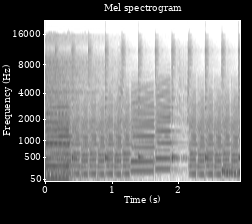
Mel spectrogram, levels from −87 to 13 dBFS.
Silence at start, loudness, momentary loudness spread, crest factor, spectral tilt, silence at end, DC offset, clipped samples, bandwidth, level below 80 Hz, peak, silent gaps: 0 s; -32 LUFS; 8 LU; 18 dB; -4 dB/octave; 0 s; under 0.1%; under 0.1%; 18 kHz; -46 dBFS; -14 dBFS; none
